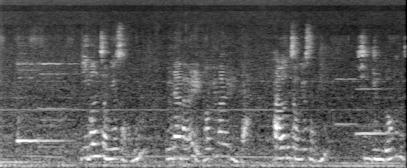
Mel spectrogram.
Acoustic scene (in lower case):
bus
